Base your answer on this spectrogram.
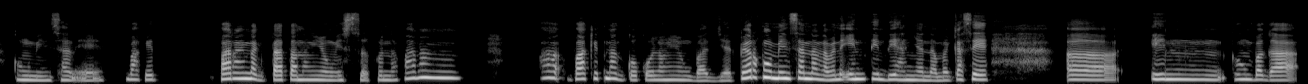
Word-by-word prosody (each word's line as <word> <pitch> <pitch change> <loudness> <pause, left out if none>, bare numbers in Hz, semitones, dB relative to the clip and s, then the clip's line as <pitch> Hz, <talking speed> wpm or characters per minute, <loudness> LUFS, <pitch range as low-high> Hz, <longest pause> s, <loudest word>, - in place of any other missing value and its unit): kung 205 -1 -1
minsan, 195 0 -5
eh, 95 +1 -7 0.2
bakit 220 -2 -5 0.6
parang 265 +2 +4
nagtatanong 210 -2 0
yung 195 -1 -3
mister 195 -1 -7
ko 205 - -6
na 205 0 -6
parang, 295 +1 +2 0.8
ah 295 -2 -1
bakit 260 +4 +1
nagkukulang 205 -3 -3
yung 200 -3 -5
budget? 170 +1 -7
Pero 315 +3 +3
kung 320 -3 +9
minsan 280 -1 +6
lang 245 -4 +3
naman 215 +3 0
naintindihan 235 -3 +1
niya 200 -2 -2
naman 185 +1 -5
kasi, 225 0 -1 0.8
ah, 215 -1 0 0.3
in 230 -1 +1
kumbaga 220 -4 -1
220 Hz, 130 wpm, -22 LUFS, 205-255 Hz, 0.8 s, kung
